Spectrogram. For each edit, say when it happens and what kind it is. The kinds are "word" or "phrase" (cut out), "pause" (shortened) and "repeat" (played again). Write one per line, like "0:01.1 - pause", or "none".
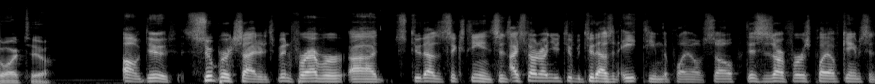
0:01.8 - word
0:05.1 - word
0:06.6 - phrase
0:07.4 - pause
